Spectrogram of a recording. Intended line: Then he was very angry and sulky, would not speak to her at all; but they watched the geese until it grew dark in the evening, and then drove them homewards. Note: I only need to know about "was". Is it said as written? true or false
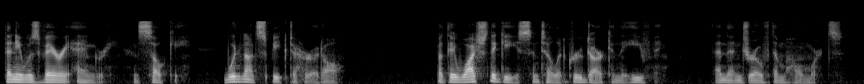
true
